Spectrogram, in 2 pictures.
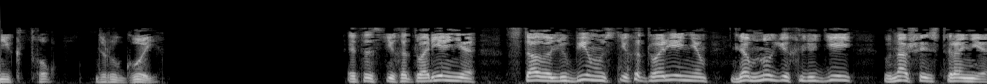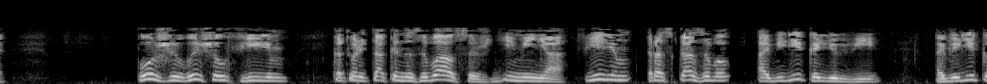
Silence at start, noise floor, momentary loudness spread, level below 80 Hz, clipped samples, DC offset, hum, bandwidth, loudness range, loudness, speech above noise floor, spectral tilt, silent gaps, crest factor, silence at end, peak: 0 s; -62 dBFS; 10 LU; -60 dBFS; under 0.1%; under 0.1%; none; 5.8 kHz; 3 LU; -17 LUFS; 44 dB; -9 dB/octave; 1.73-2.82 s, 2.89-3.13 s, 3.21-3.42 s; 18 dB; 0 s; 0 dBFS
